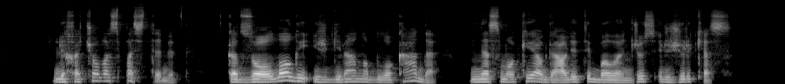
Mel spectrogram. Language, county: Lithuanian, Vilnius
